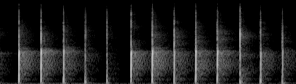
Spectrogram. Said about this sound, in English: let's just give a round of applause for Dumbledore's army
